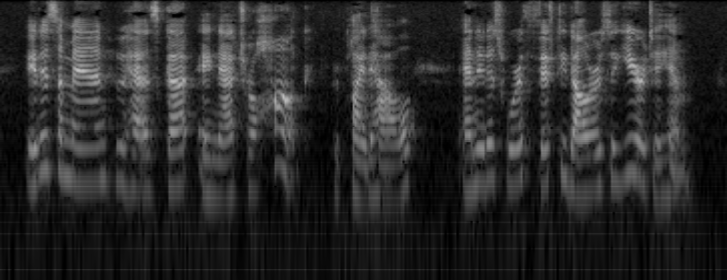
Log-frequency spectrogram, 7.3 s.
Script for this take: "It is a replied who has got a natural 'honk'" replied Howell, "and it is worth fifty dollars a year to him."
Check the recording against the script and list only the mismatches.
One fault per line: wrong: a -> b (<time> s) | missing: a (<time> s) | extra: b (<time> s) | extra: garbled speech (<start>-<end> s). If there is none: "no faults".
wrong: replied -> man (0.6 s)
